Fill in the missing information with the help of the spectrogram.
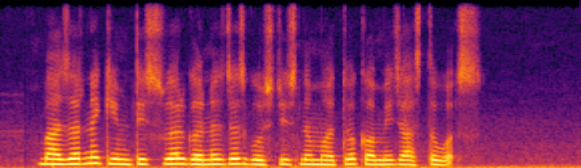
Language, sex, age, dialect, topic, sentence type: Marathi, female, 18-24, Northern Konkan, banking, statement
